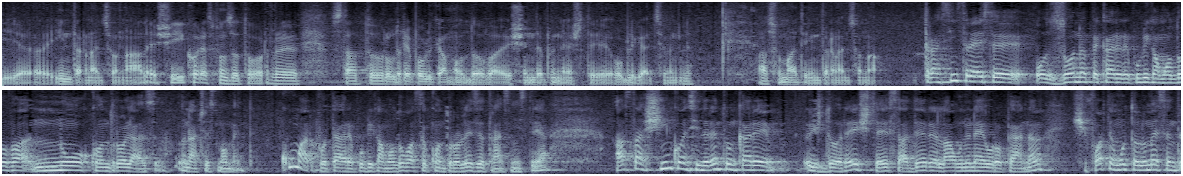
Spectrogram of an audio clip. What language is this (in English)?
Romanian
